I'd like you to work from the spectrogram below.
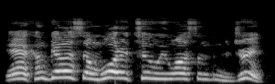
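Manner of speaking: high, loud mock holler; imitated yell. Shelton yelling for water to go with the food, imitated holler. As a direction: call out an order across the room, hammed-up. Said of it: "Shelton just yells".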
